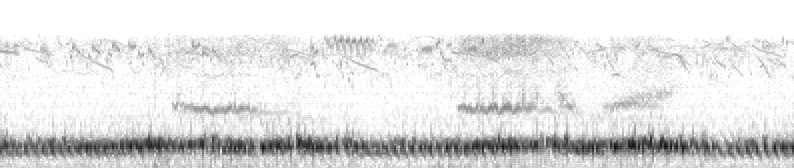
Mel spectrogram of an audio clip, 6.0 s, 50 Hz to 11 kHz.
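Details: Black grouse lekking on a spring field in western Russia, Volga federal district, 9–10 May 2019: a steady, low bubbling and cooing chorus, pulsing without a break, with thin drawn-out whistles from other birds above.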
